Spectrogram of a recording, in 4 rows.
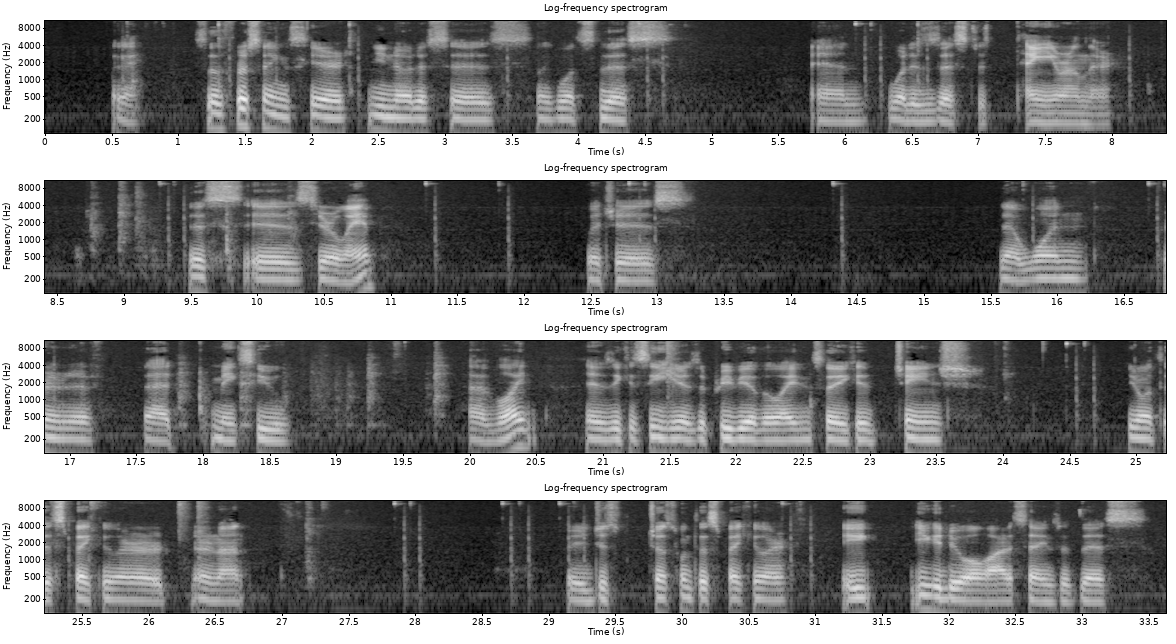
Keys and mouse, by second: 4.4-6.6 drag, 6.6-8.4 middle drag, 9.2-13.0 drag, 14.3 click, 15.2 click, 16.7-18.4 drag, 24.5-27.2 drag, 28.0-32.7 drag.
